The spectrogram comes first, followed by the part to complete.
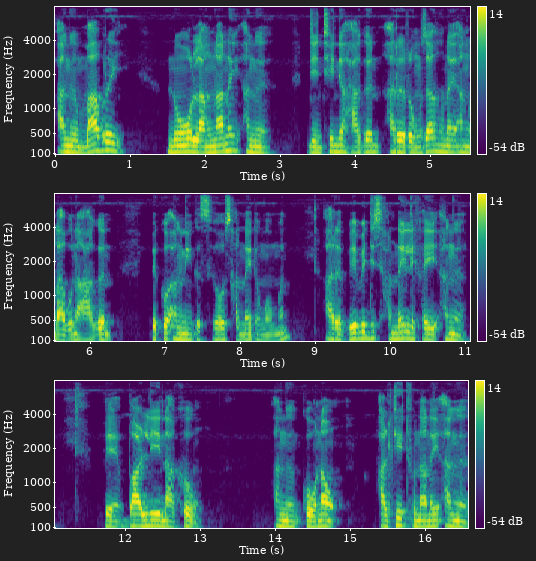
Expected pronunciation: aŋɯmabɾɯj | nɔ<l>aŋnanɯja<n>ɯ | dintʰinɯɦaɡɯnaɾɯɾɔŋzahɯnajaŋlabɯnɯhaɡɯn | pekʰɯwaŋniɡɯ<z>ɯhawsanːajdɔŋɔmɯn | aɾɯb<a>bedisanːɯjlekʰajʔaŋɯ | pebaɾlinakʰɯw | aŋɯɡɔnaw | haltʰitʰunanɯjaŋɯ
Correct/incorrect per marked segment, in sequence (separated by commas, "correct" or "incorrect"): correct, incorrect, incorrect, incorrect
